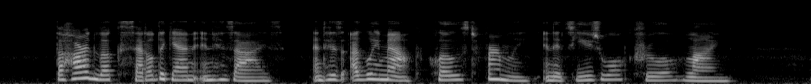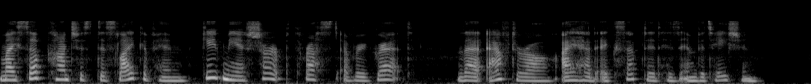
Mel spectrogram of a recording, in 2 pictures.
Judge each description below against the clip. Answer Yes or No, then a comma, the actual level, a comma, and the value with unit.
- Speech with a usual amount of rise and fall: Yes, average, 4.5 semitones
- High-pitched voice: Yes, high, 200 Hz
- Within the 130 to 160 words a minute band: Yes, average, 145 wpm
